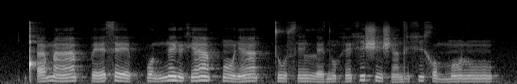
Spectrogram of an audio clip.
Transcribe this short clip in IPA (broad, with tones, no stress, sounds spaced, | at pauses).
ǃʼ æ˩˧ m æ̃ː˩˧ pː eː˩˧ s eː˧˩ pː o˧˩ nː ẽ˥˧ ɾʲ ũ˧˩ xʲ æ̃ː˥ pː õː˧˩ ɾʲ æ̃ː˥˧ tː u˧˩ s ĩ˧ lː e˩˧ d ũ˧˩ h ẽ˧ x i˥ ʃ i˧˩ ʃ æ̃˩˧ d i˩˧ x i˥˧ x o˧˩ mː õː˧ l ũː˧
